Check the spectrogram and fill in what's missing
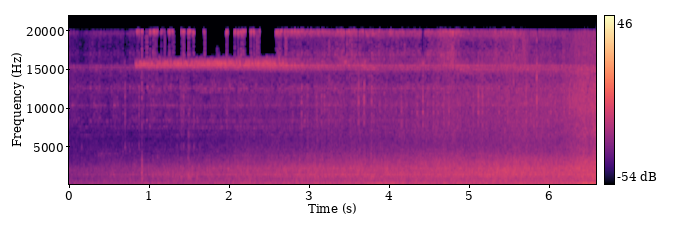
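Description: A NIU MQi+ Sport electric moped speeds up at full throttle outdoors, a low steady rush of motor and wind noise that grows louder and heavier over several seconds, with no one talking.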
